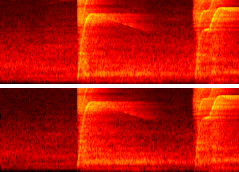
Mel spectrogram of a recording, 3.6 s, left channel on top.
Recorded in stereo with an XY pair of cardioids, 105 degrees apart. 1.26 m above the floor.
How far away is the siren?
About 3 m.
